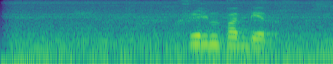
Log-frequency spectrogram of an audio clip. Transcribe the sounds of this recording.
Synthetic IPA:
filmpabik

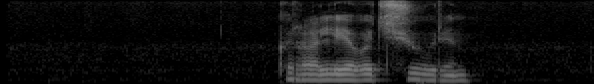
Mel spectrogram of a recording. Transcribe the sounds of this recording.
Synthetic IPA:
kɾɐlʲeːʋɐt͡ʃʲuːɾʲɪn

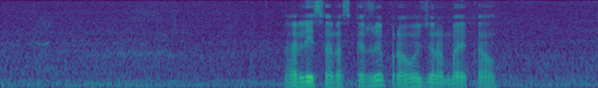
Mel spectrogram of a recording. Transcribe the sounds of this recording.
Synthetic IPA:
ɐlʲisɐɾɐskɐʐɨpɾɐozʲɪɾɐbɐjkalˠ

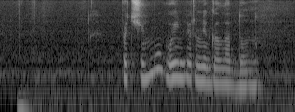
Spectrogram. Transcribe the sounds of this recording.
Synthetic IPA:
pət͡ɕɪmuvɨmʲɪrmʲɪɡɐlˠɐd̪ɔnʊ

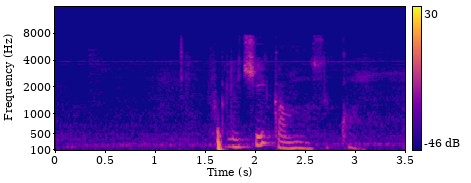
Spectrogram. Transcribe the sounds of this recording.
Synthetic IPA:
fklʲut͡ʃikɐmːuzɨkʊ

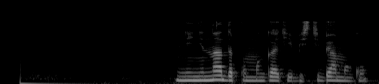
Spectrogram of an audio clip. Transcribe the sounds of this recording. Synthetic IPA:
mnʲenʲɪnad̪əpəmɐɡatʲjabʲɪsʲtʲɪbʲamɐɡu

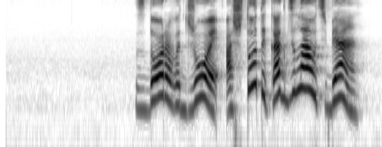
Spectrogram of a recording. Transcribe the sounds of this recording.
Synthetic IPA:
zd̪ɔɾɐvɐd͡ʐɔjɐʂt̪ɔt̪ɨkakd͡zʲilˠawt͡sʲabʲa

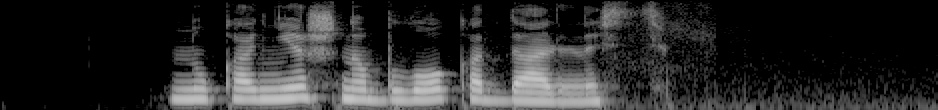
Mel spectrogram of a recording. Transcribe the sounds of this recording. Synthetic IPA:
nukanʲɛʂnɐblˠɔkɐd̪alʲnɐsʲt͡sʲ

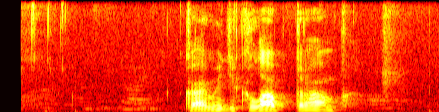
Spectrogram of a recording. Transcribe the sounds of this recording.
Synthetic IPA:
kamʲed̪ʲiklˠapt̪ɾamp

